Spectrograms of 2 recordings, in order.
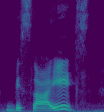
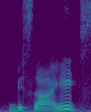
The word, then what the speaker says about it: besides: आई डी ई एस बसाइड्स तो कई लोग इसे भी बसाइड प्रोनाउंस करते हैं पर वो गलत होता है क्योंकि इसकी प्रोनाउंसिएशन क्या होती है बच्चों बसाइड्स क्या होती है बसाइड्स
